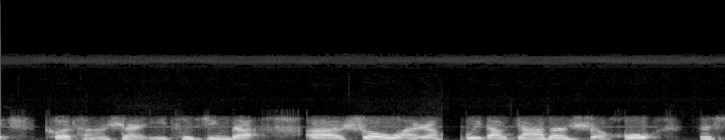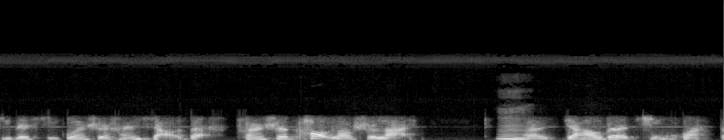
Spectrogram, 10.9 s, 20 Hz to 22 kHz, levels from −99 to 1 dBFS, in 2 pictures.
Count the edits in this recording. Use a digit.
0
